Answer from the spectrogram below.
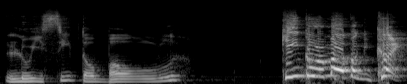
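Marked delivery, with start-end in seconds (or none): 2.8-4.0 high, loud fighter introduction; ring announcer. Acted. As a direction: announce it like a boxing emcee. Announcing team name like boxer.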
